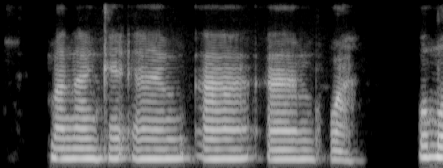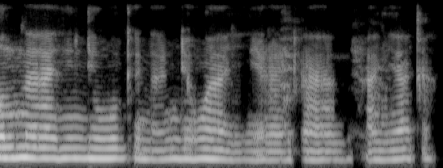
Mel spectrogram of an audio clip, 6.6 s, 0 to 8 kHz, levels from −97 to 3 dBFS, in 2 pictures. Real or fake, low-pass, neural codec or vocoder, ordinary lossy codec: fake; 7.2 kHz; vocoder, 22.05 kHz, 80 mel bands, WaveNeXt; none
